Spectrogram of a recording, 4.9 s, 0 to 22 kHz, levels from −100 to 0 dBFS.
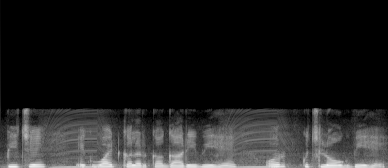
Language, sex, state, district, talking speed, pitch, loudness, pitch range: Hindi, female, Arunachal Pradesh, Lower Dibang Valley, 160 wpm, 210 Hz, -16 LUFS, 200-230 Hz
